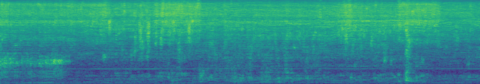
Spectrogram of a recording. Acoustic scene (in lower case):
restroom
